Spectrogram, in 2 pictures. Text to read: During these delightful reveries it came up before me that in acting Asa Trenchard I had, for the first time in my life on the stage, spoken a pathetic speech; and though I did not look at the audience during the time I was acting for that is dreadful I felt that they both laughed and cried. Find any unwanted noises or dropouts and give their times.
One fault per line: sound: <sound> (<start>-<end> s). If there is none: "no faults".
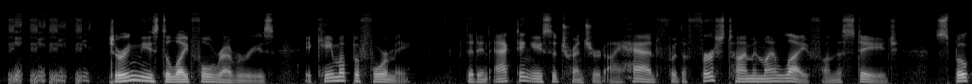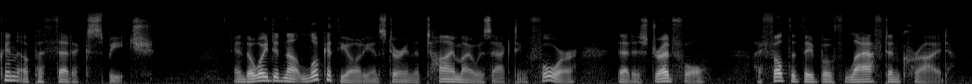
sound: laugh (0.1-0.9 s)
